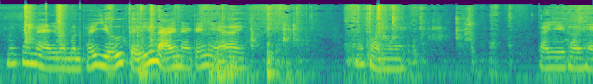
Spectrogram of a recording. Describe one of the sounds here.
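Cardboard rustles and thumps as a box is handled.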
